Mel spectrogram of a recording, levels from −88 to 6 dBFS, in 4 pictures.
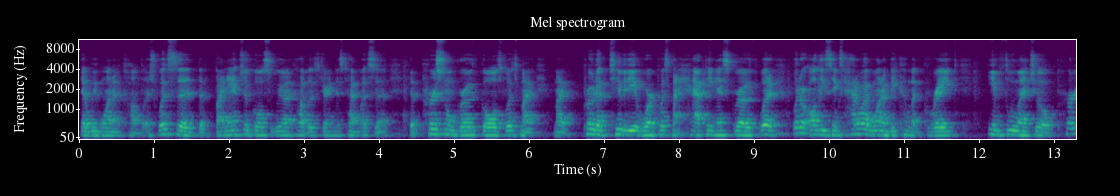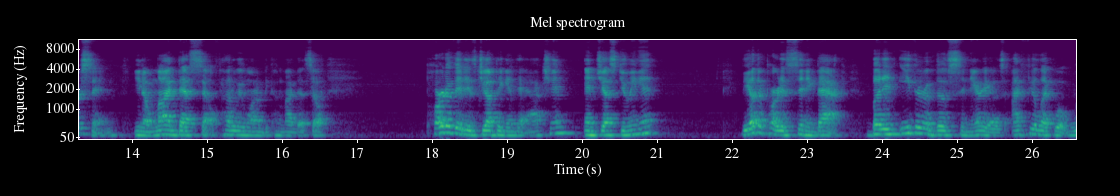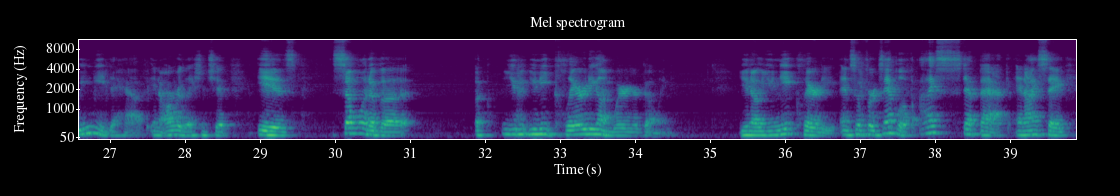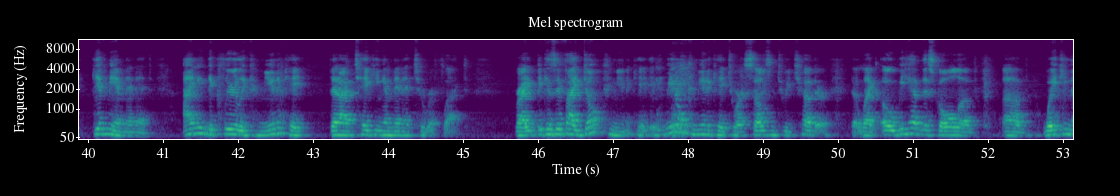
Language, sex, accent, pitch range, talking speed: English, male, American, 130-155 Hz, 190 wpm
